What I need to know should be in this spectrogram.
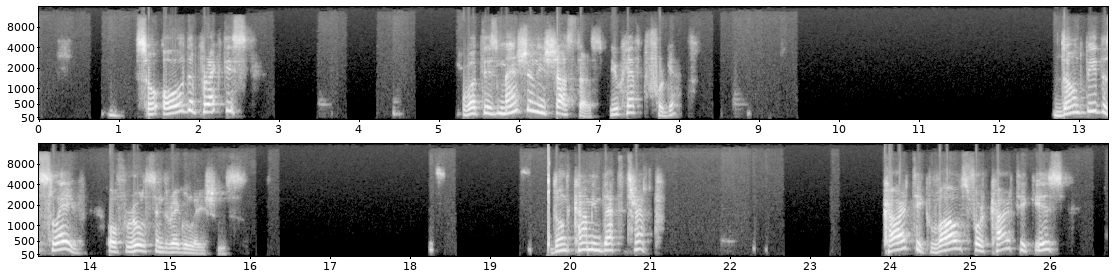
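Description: A middle-aged man talks calmly over an online call, in short bursts with pauses.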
